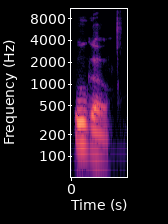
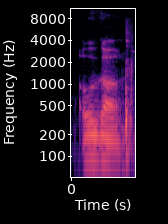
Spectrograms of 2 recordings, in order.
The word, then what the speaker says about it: Ugo: do brother quick quick correction real quick it's pronounced Hugo Hugo okay man yeah okay you got you going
